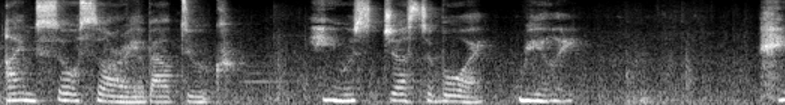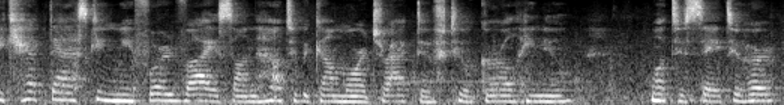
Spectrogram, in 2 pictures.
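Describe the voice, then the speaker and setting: An actress playing a tender young soldier's wife in a video game, confiding gently and sorrowfully. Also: female voice, fairly low pitch, steady tone, a little slow, close to an everyday voice. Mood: grieving. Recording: echoey room, noisy ambience.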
